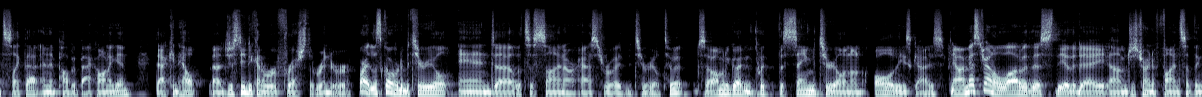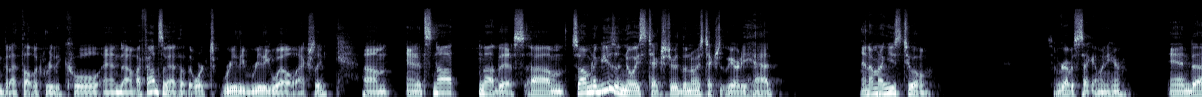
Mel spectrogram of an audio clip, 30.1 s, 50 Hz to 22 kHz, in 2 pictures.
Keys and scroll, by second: 25.2 shift+a, 26.8 n, 27.0 i, 27.7 Return.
